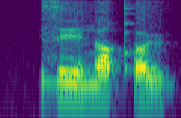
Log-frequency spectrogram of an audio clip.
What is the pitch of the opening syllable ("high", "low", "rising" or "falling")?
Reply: falling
